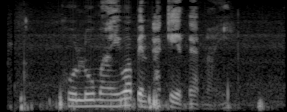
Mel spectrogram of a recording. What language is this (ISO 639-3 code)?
tha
